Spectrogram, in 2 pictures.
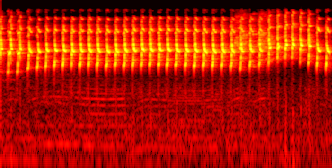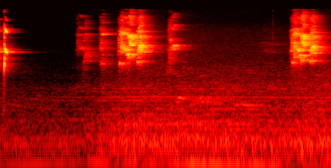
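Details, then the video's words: Lovebird sound played as a lure to stir other lovebirds into singing: a long fast run of rhythmic chattering notes, about three per second, then silence and a few loud harsh squealing bursts. "PANCINGAN LOVEBIRD AMPUH..!!ngetik koek ngekek bikin lovebird gairah bunyi"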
